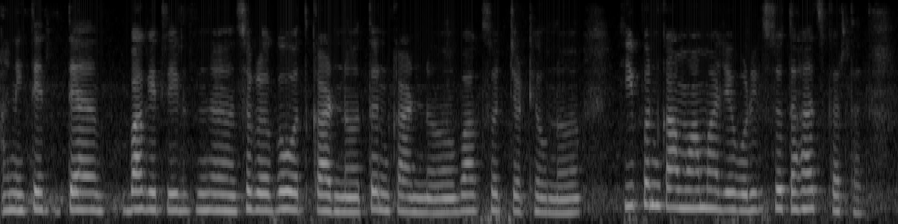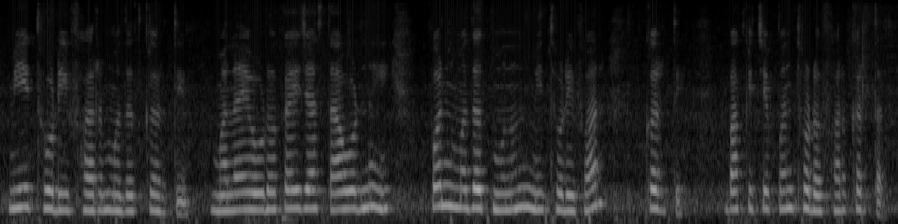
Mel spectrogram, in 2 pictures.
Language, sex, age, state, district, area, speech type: Marathi, female, 30-45, Maharashtra, Osmanabad, rural, spontaneous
